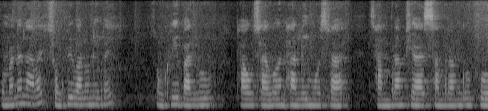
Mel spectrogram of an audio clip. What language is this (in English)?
Bodo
